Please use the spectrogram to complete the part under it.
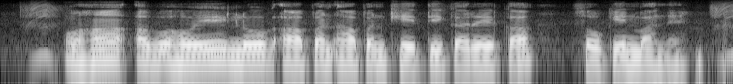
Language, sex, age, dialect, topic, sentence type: Bhojpuri, male, 25-30, Northern, agriculture, statement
